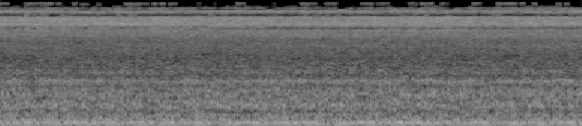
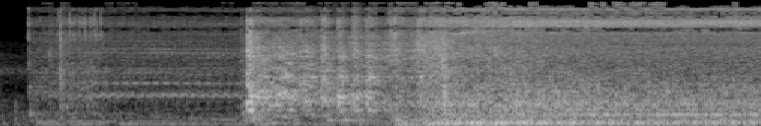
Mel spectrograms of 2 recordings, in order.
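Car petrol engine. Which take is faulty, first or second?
first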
